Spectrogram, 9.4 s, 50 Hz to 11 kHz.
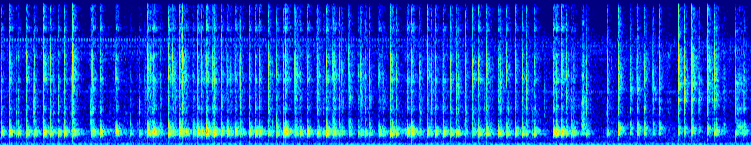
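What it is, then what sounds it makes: Wooden Triforce decoration. Fingertips tap rapidly on a wooden Triforce decoration, producing a continuous flurry of short, dry, woodblock-like clicks with a hollow tone around 1 kHz and bright upper edges. Each tap dies away almost at once, while a faint steady low hum sits underneath.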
